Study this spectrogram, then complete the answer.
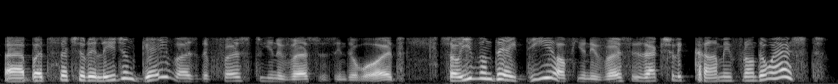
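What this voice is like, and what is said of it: South American accented English. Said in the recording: “listeners can hear your accent ... They can hear your accent. It's South American.”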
